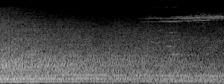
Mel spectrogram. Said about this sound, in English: And the thing that I remember most about this was that there's a scene when, and I'm going to spoil it here, Regina George is hit by a bus.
